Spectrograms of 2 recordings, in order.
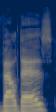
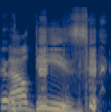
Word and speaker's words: Valdez: It's Valdez. In parentheses, they spell the pronunciation, and they spell it Valdez. Valdez.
